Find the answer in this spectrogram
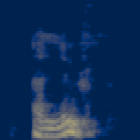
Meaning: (adverb) 1. At or from a distance, but within view, or at a small distance; apart; away 2. Without sympathy; unfavorably; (adjective) Either physically or emotionally remote: distant, standoffish
- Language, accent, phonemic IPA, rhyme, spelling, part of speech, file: English, Southern England, /əˈluːf/, -uːf, aloof, adverb / adjective / preposition, LL-Q1860 (eng)-aloof.wav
